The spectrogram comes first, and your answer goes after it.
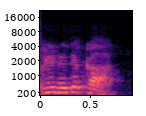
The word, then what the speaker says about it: René Descartes: Se escreve René Descartes, né? Na pronúncia francesa, René Descartes.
